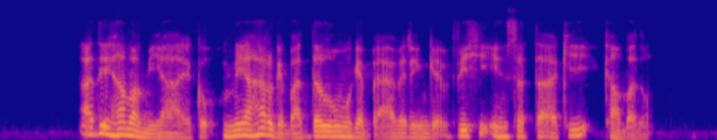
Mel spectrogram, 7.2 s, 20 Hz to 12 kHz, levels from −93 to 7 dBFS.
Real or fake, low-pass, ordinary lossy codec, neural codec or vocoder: fake; 7.2 kHz; Opus, 32 kbps; codec, 16 kHz, 8 kbps, FreqCodec, smaller model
